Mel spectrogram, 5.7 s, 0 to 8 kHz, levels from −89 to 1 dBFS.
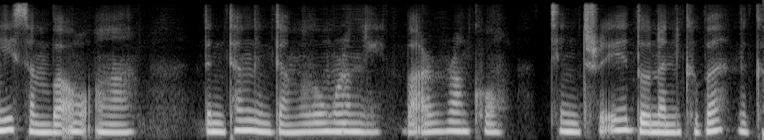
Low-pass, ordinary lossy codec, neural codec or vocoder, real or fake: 7.2 kHz; none; codec, 16 kHz, 0.7 kbps, FocalCodec; fake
